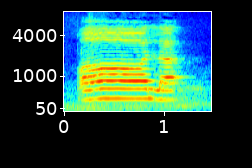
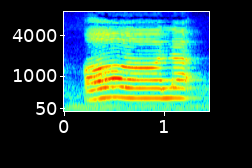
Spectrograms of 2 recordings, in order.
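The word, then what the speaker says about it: قَالَ: Contoh yang ketiga seperti ini. Qala. Nah, ini juga sama. Madnya udah ada, yaitu alif. Kemudian sebelum alif ada huruf berharokat fathah, yaitu qaf. Jadi sudah memenuhi syarat mad tabi'i. Ini juga dibacanya 2 harokat. Qala gitu.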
